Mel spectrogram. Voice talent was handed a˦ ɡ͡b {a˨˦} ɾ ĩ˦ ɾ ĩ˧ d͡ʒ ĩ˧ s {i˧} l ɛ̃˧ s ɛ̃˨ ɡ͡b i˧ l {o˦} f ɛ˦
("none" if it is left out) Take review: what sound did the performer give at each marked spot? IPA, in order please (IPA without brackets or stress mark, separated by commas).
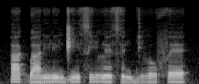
a˧, i˧, o˦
